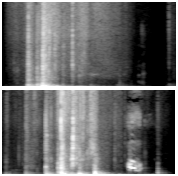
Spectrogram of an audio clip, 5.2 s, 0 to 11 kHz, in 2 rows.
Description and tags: SFX - person falling on wooden floor
Two variations of a person tripping and falling on a wooden floor.
Recorded for a sound design class prac using a Zoom H6 recorder with XY capsule.
foot, falling, wooden-floor, trip, collapse, steps, ground, fall, squeak, OWI, body-fall, close-perspective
